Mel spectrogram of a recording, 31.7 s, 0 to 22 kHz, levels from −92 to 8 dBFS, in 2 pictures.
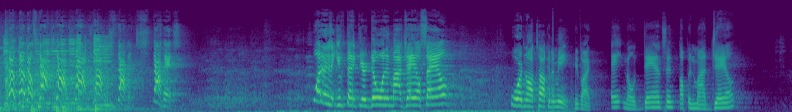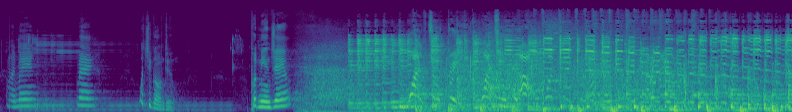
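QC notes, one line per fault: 3.04, 7.05, 11.06, 15.06, 19.07, 23.08, 27.08 and 31.09 s: gap between chunks. The audio was delivered in 4-second chunks and each join left roughly 7 ms of silence, as if the player started every chunk slightly late or padding sat at each boundary. Nothing is missing, but the sound stops dead and restarts at each join, so there is a tiny hard-edged hole every 4 s, a regular pattern rather than a random dropout.
10.71 to 14.27 s: de-emphasis applied wrongly. A treble-cut filter intended to reverse pre-emphasis was applied to material that never had it, or a second time. The response tilts smoothly downward with frequency, about 10 dB lower at 10 kHz than at 1 kHz, so for these few seconds the sound goes dull and muffled, losing its air and crispness. It is a gradual slope, not a sharp cutoff, and it ends at 14.27 s.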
